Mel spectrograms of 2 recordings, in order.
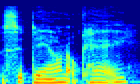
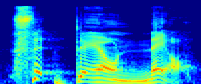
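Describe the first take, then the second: First: Tentative command ending in a question; passive. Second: Drawn-out, very slow command; aggressive. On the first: Trainer demonstrating a passive order to the class, tentative. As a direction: rise on "okay" as if asking permission. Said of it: "And a passive voice is". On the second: Trainer demonstrating aggressive command with "or else" behind it, threatening. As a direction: stretch each word into a threat. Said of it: "An aggressive voice says". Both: Shown as a demonstration.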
